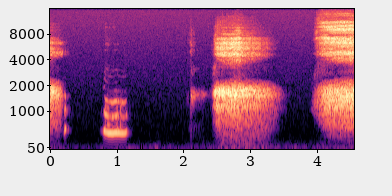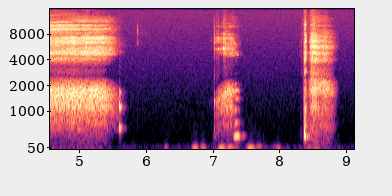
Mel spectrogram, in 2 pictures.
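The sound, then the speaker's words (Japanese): A yawn: a few short breathy sounds give way to two long, drawn-out airy exhalations, followed by a few brief soft breaths. “私ったら、ついあくびを。”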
